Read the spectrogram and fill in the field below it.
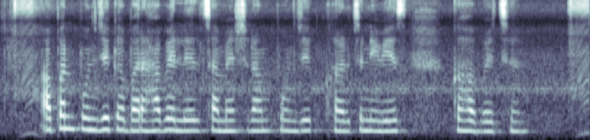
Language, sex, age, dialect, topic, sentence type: Maithili, female, 18-24, Eastern / Thethi, banking, statement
